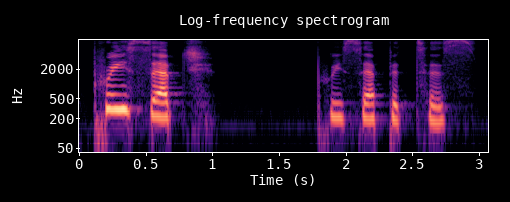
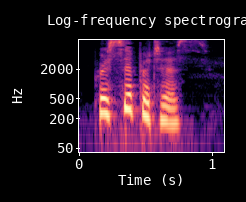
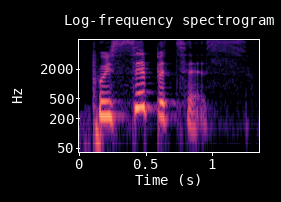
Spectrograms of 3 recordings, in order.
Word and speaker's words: precipitous: precept tuous precious decline that's not how you say this precept preus I have to learn how to say this word chat y'all know how it is precipitous precipitous know the precipitous decline of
